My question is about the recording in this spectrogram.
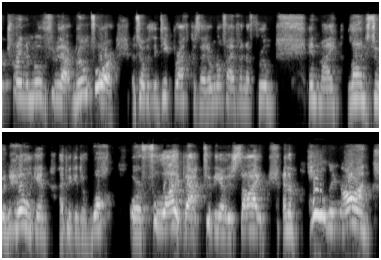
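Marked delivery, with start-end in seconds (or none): none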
